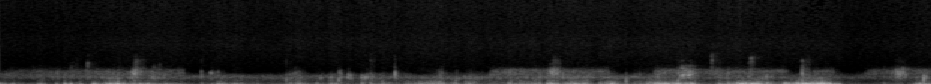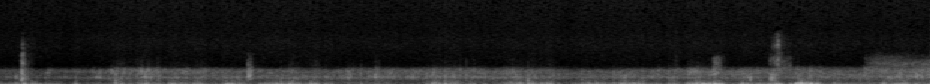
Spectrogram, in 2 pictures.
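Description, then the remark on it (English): A crow caws in harsh, repeated calls over a steady outdoor rumble of wind or movement, and no one speaks. “Sounds like a goose, but I think it's a crow.”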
